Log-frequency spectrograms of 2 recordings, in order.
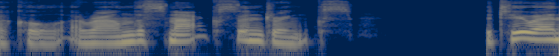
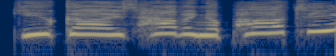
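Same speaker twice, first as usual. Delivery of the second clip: put-on creepy girl voice; 7 dB louder than usual. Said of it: "a girl's voice asks".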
